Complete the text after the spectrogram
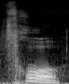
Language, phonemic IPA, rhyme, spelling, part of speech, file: German, /fʁoː/, -oː, froh, adjective, De-froh.ogg
- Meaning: 1. glad; (momentarily) happy; (momentarily) cheerful 2. merry 3. merry; hearty; energetic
